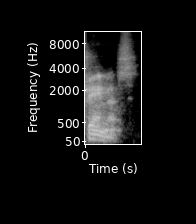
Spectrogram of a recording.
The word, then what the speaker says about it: Seamus: It's pronounced Seamus.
